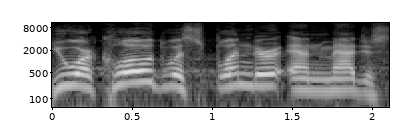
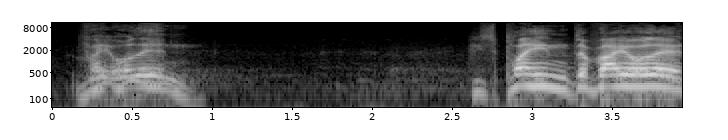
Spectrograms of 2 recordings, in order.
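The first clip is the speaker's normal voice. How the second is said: stage whisper loud enough to carry. Telling a joke, voicing a waiter answering the diners: loud whisper. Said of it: "declared in a loud whisper".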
